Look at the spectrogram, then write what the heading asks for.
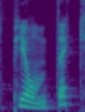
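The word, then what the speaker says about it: Piątek: Sen som för uttalandets skull här, hur tycker du egentligen om det här med att Piatek ska uttalas Piontek?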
